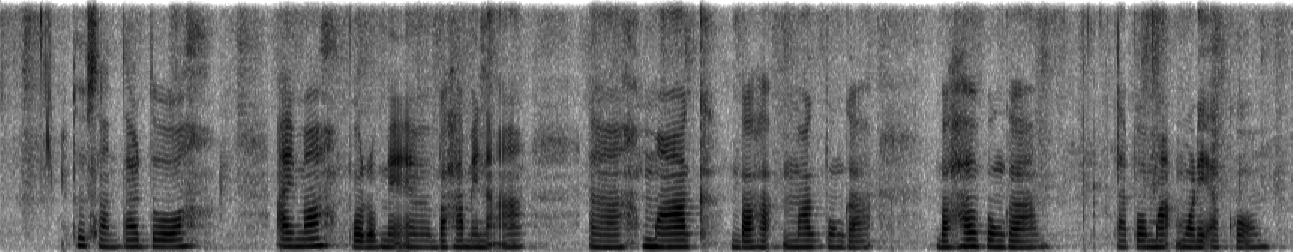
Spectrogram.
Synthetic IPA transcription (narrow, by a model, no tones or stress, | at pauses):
t̪usant̪aɾd̪ɔ | ajmapɔɾɔmɛbaɦamɛna̰ʔa | makamak̚bɔŋɡa | baɦalbɔŋɡa | t̪apɔmaʔmɔɽɛ̰ʔakɔ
